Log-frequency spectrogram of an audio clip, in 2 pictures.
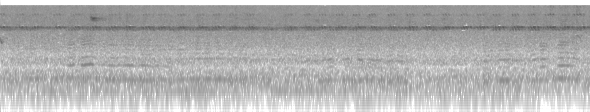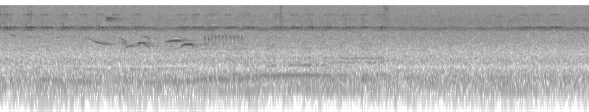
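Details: In a flower-filled meadow, grasshoppers keep up a dense, even, high hiss throughout, with a faint cluster of small bird twitters around the middle.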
